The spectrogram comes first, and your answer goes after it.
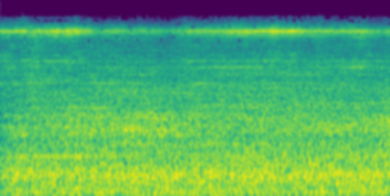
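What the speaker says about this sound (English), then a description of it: "the first plane that is pushing out is this baby CRJ" A CRJ regional jet pushing back at Phoenix Sky Harbor airport, heard as a steady, loud broadband engine roar with a constant high whine, unbroken throughout.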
